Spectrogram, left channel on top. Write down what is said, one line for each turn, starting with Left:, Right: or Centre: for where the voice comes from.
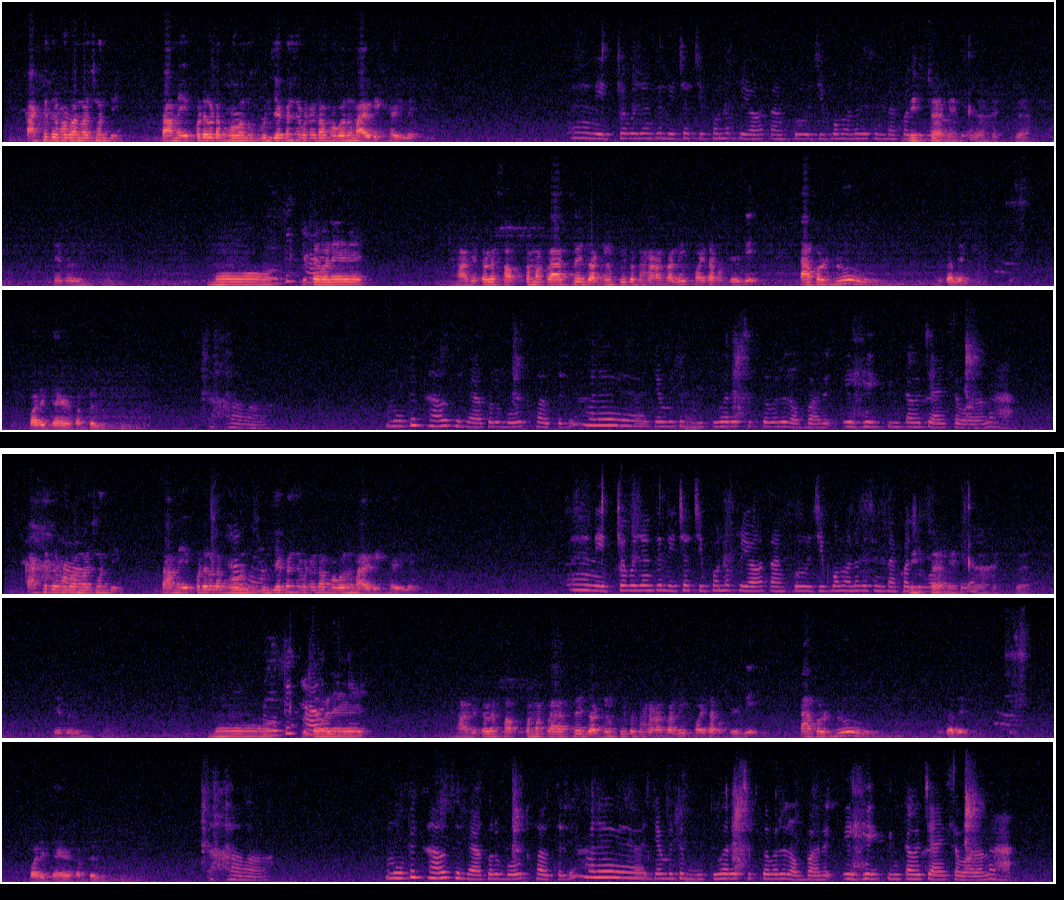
Left: ତାଙ୍କ
Right: ଆଁ
Left: ଭିତରେ ଭଗବାନ ଅଛନ୍ତି ତ ଆମେ ଏପଟେ ଗୋଟେ ଭଗବାନ
Right: ହଁ ହଁ।
Left: ଙ୍କୁ ପୂଜା। ପୁଣି ସେପଟେ ଗୋଟା ଭଗବାନଙ୍କୁ ମାରିକି ଖାଇଲେ ‌।
Right: ଏ ନିଜକୁ ଯେମିତି ନିଜ ଜୀବନ ପ୍ରିୟ ତାଙ୍କୁ ଜୀବ ମାନଙ୍କୁ। ସେମିତି ତାଙ୍କ
Left: ନିଶ୍ଚୟ
Right: ଜୀବନ
Left: ନିଶ୍ଚୟ
Right: ପ୍ରିୟ।
Left: ନିଶ୍ଚୟ ସେ ତ ଜିନିଷ। ମୁଁ
Right: ବି ଖାଉଥିଲି
Left: ଯେତେବେଳେ। ହଁ ଯେତେବେଳେ ସପ୍ତମ କ୍ଲାସ ରେ ଯଜ୍ଞ ପୂତ ଧାରଣ କଲି ପଇତା ପକେଇଲି ତାପଠାରୁ। ହୁଁ କରେ
Right: ହଁ।
Left: ପରିତ୍ୟାଗ କରିଦଥିଲି।
Right: ହଁ। ମୁଁ ବି ଖାଉଥିଲି ଆଗରୁ ବହୁତ ଖାଉଥିଲି ମାନେ ଯେମିତି
Left: ହୁଁ,
Right: ବୁଧବାର ଚି ବାରେ, ରବି ବାରେ, ଏଇ ତିନିଟା ହେଉଛି ଆଇଁଷ ବାର ନା,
